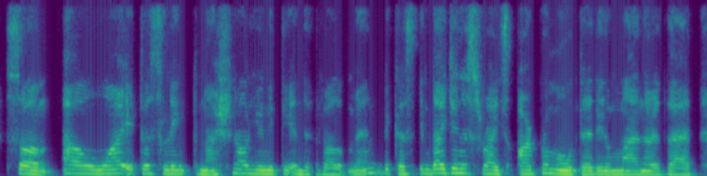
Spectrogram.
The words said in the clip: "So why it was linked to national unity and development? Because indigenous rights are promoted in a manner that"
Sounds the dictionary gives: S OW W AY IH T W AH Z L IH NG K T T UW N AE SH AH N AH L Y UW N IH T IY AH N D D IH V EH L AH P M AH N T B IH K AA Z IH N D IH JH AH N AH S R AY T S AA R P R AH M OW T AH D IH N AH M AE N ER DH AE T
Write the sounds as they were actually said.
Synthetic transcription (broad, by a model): S OW W AY IH T W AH S L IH NG K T T UW N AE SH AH N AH L Y UW N IH T IY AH N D D IH V EH L AH P M AH N T B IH K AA S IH N D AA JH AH N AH S R AY T S AA R P R AH M OW T AH D IH N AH M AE N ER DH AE T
